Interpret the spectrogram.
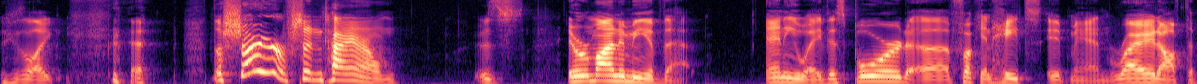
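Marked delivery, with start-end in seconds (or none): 1.6-3.0 raised, pitched-up Texan sheriff drawl. Recalling a movie character's line while talking about a film, Texas accent. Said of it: "a Texas accent".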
